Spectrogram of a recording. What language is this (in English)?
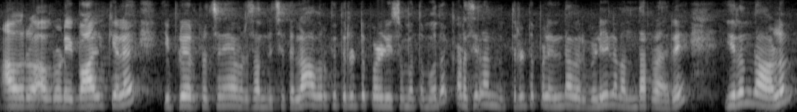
Tamil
